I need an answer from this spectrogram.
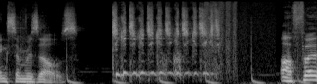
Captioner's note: chittering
